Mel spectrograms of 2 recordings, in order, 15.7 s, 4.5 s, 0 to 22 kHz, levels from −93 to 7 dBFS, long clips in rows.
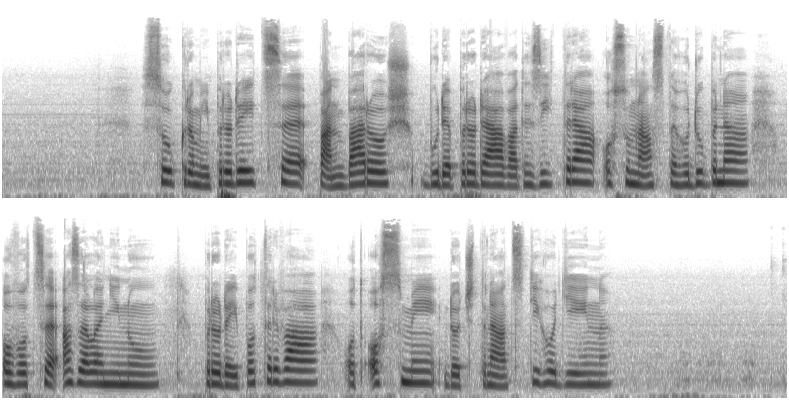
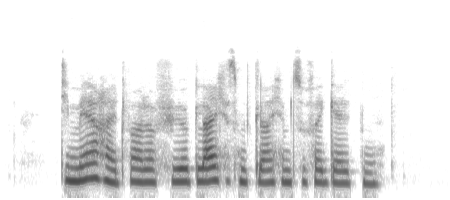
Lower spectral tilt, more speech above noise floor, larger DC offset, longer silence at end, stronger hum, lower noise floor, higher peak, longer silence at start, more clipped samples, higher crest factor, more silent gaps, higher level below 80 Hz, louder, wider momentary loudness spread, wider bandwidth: about the same, -5 dB/octave vs -5.5 dB/octave; second, 29 dB vs 52 dB; neither; first, 1 s vs 0.7 s; neither; second, -47 dBFS vs -83 dBFS; first, 0 dBFS vs -14 dBFS; first, 1.45 s vs 0.6 s; neither; about the same, 18 dB vs 18 dB; neither; first, -46 dBFS vs -78 dBFS; first, -18 LUFS vs -32 LUFS; about the same, 10 LU vs 11 LU; first, 15 kHz vs 7.8 kHz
